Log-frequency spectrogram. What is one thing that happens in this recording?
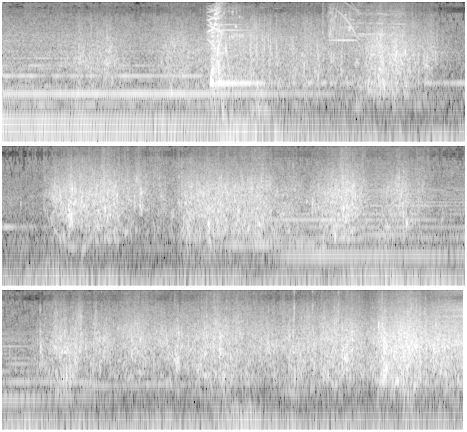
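Water swirls and bubbles as a swimmer strokes along underwater, in muffled rhythmic surges.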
